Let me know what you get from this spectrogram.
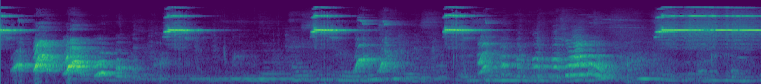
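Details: Pomeranian dog singing along to music, screaming and shouting: short harmonic yelping howls rising and falling in bursts, alternating with loud high whistled tones, with a steady low hum beneath.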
